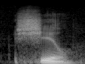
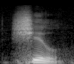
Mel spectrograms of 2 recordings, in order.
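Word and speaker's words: śīl: It's pronounced with a slash over it. Shil. Shil.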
